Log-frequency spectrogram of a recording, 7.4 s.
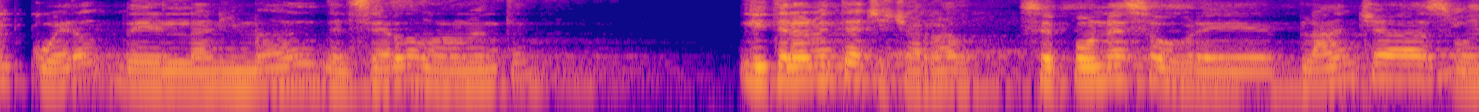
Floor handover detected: No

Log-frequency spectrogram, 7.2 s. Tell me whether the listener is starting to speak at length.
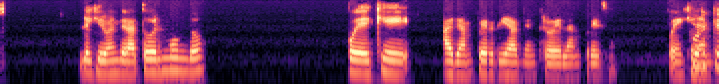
No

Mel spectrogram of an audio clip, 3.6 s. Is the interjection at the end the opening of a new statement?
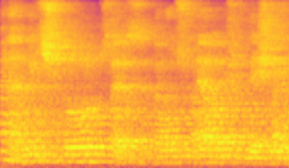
Yes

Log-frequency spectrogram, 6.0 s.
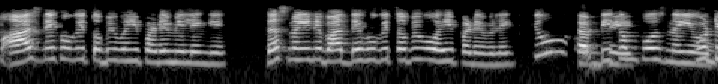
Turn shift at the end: Yes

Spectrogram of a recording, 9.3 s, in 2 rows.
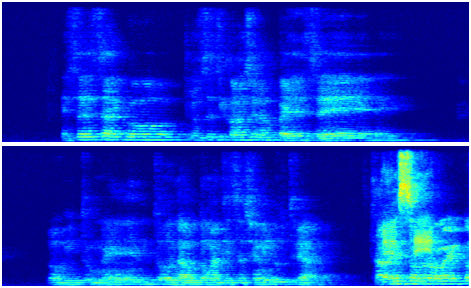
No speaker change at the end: Yes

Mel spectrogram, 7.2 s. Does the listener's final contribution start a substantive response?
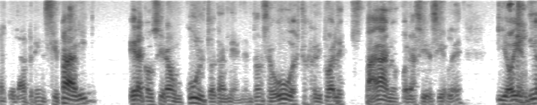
No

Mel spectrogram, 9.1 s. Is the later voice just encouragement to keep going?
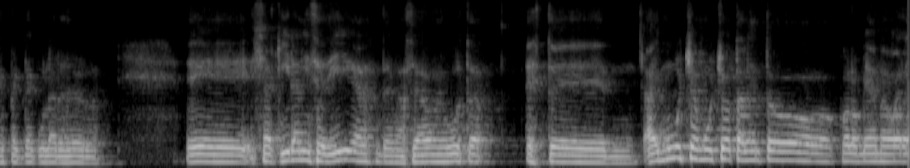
No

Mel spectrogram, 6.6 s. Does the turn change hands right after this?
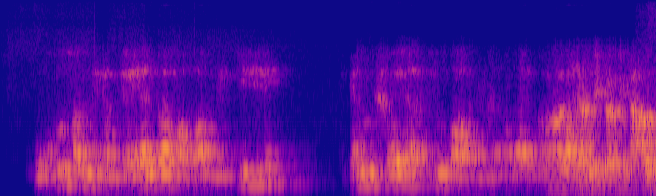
Yes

